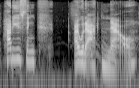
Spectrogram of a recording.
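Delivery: ordinary talk, nothing marked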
